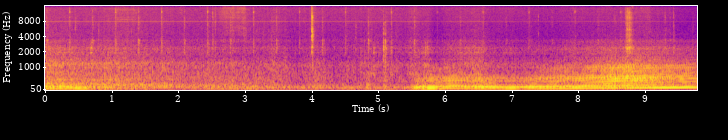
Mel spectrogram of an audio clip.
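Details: Subaru BRZ/FT-86 with SpeedFactory header and exhaust, warmed up, in-cabin while cruising after fixing header rubbing the debris shield: deep low drone swelling smoothly as revs climb, no rattle or buzzing; exhaust healthy.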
